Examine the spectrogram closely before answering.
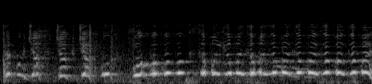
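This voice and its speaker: A squeaky, put-on character voice at an extremely high pitch rushes along at a very fast pace in an excited tone. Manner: fast, repetitive, excited.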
